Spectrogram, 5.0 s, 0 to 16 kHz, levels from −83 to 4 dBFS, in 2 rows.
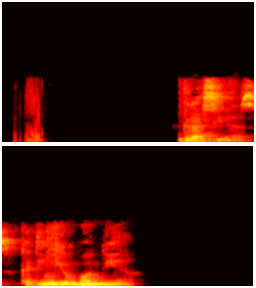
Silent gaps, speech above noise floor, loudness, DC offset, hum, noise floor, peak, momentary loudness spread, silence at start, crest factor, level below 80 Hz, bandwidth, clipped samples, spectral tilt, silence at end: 0.55-1.69 s; over 70 dB; -20 LUFS; under 0.1%; none; under -90 dBFS; -6 dBFS; 22 LU; 0.25 s; 18 dB; -62 dBFS; 7.8 kHz; under 0.1%; -4 dB/octave; 1.2 s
